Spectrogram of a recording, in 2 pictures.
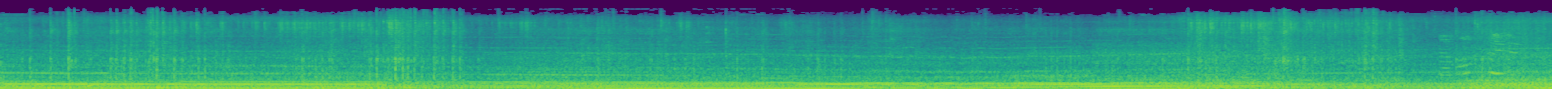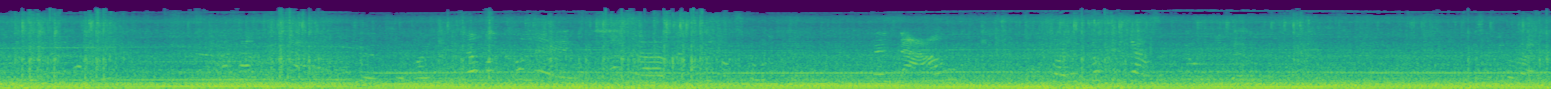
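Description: Diesel engine of a service bus heard from inside the passenger saloon as the bus drives along, its note stepping up and down in pitch several times through the gear changes, with light rattles and knocks from the bodywork.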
